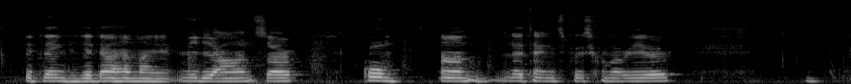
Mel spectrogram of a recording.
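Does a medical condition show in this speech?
Yes: cerebral palsy; affects legs.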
